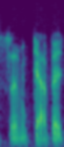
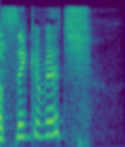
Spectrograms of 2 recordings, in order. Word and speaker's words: Sienkiewicz: No, the artists are all listed as, I can never pronounce his name, Sienkiewicz. Is that how you pronounce it? Bill Sienkiewicz. – Bill Sienkiewicz? – Yeah.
